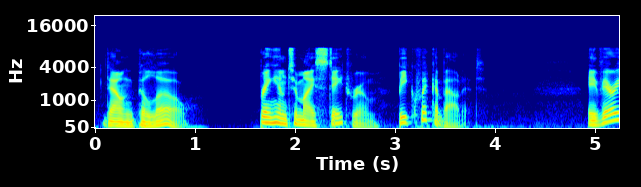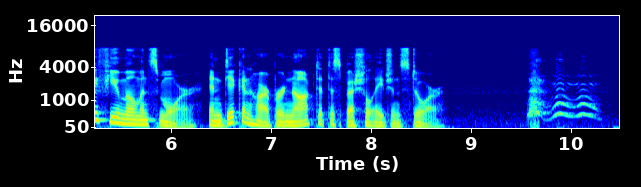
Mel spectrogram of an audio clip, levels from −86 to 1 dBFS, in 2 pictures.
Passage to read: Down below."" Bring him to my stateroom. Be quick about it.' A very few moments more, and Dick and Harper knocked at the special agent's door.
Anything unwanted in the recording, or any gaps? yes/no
yes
